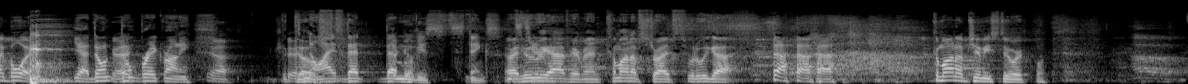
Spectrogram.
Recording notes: It is the third of three episodes from Live in Louisville where they gathered with 80 of their closest friends for sheet cake, coffee, and decadence.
